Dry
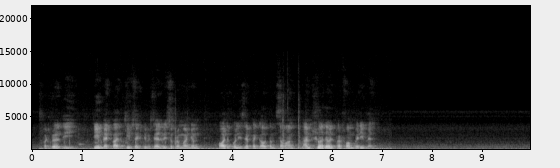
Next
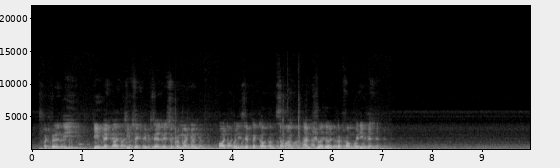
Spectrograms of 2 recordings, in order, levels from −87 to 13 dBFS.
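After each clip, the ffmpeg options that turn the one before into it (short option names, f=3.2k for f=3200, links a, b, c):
-filter_complex "[0:a]acompressor=threshold=-22dB:ratio=3,asplit=2[a][b];[b]adelay=152,lowpass=f=2k:p=1,volume=-7dB,asplit=2[c][d];[d]adelay=152,lowpass=f=2k:p=1,volume=0.37,asplit=2[e][f];[f]adelay=152,lowpass=f=2k:p=1,volume=0.37,asplit=2[g][h];[h]adelay=152,lowpass=f=2k:p=1,volume=0.37[i];[a][c][e][g][i]amix=inputs=5:normalize=0,volume=3.5dB"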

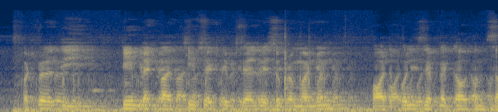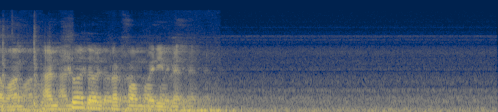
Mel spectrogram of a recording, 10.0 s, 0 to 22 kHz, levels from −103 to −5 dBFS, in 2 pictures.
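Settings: -af "bandreject=f=1.6k:w=9.6,volume=-1.5dB"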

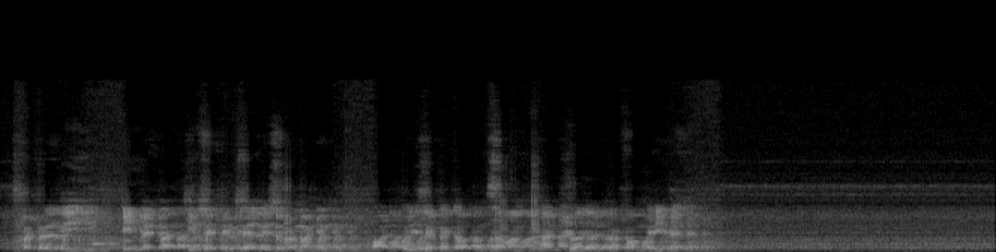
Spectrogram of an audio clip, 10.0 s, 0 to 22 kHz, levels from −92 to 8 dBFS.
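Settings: -filter_complex "[0:a]highpass=940,acompressor=threshold=-42dB:ratio=6,asplit=2[a][b];[b]aecho=0:1:23|47:0.668|0.708[c];[a][c]amix=inputs=2:normalize=0,volume=3.5dB"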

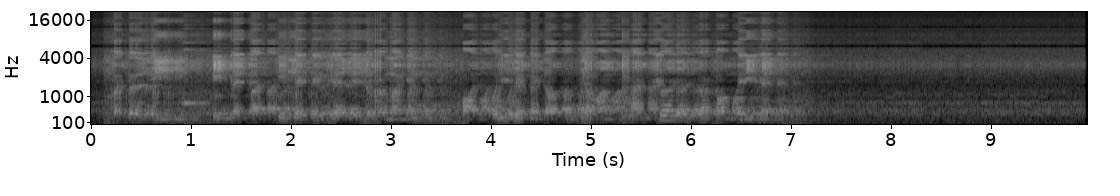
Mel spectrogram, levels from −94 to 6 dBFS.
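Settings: -af "aexciter=amount=2:drive=9.9:freq=7.2k,acrusher=samples=7:mix=1:aa=0.000001,highshelf=f=2.3k:t=q:w=1.5:g=13,volume=-4.5dB"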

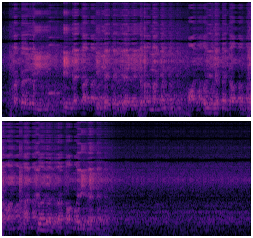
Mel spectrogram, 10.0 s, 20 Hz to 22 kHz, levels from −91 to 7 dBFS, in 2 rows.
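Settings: -af "flanger=delay=4.6:depth=7.7:regen=-42:speed=1.7:shape=sinusoidal"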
